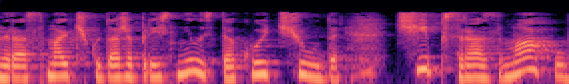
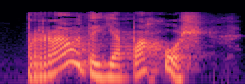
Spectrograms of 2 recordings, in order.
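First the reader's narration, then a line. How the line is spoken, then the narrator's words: Familiar voice, laughing question. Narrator (Russian): спросил он знакомым голосом и засмеялся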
